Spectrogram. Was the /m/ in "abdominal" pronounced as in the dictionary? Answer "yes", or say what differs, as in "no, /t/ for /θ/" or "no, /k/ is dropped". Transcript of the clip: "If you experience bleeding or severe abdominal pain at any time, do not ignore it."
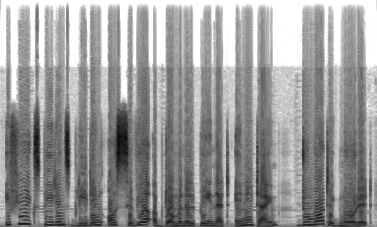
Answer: yes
